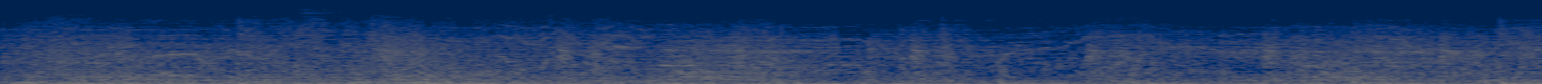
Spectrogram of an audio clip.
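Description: Video game weapons fire and blast repeatedly.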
